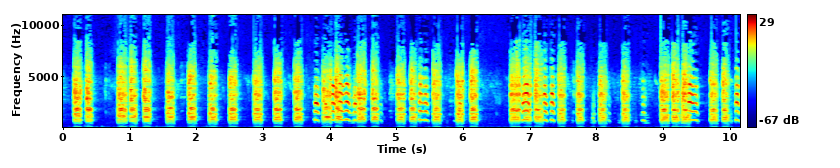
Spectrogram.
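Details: Steady, repeated nasal honks from a male goose defending his mate, roughly two or three per second, with one tighter stuttering cluster midway and a short pause later.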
